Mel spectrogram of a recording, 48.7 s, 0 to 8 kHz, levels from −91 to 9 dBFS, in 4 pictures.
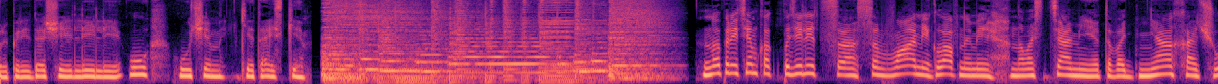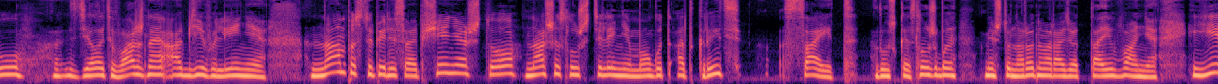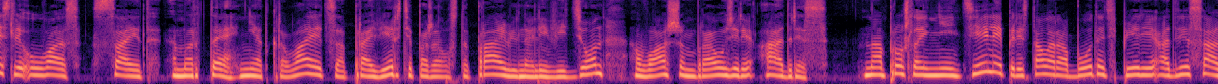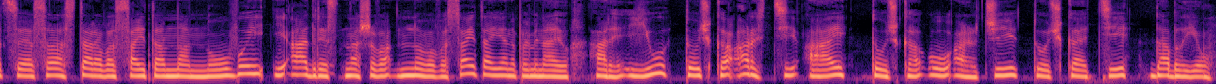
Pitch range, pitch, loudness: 190-225 Hz, 205 Hz, -14 LUFS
